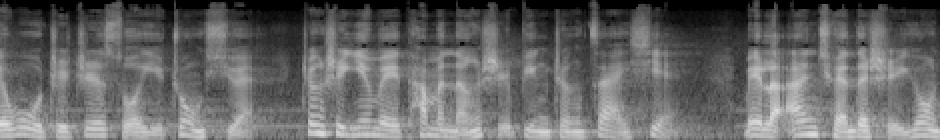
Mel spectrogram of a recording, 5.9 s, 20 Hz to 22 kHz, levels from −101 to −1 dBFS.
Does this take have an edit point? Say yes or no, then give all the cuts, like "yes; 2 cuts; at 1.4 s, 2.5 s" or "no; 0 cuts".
yes; 1 cut; at 4.6 s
